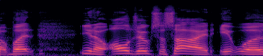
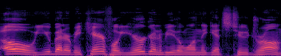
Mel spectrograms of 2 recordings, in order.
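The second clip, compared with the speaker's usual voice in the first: acted friendly, playful, needling teasing tone; 3 semitones lower than usual. Retelling how the mother ribbed the speaker over drinking: imitating teasing ribbing. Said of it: "rib poke me".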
